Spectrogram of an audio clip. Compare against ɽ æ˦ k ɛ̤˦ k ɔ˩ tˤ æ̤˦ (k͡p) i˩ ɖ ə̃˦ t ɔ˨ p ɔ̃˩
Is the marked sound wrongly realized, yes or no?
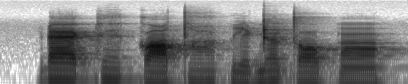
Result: yes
